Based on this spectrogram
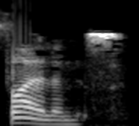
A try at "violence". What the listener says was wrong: Not Y, just like F, flower, and violence.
